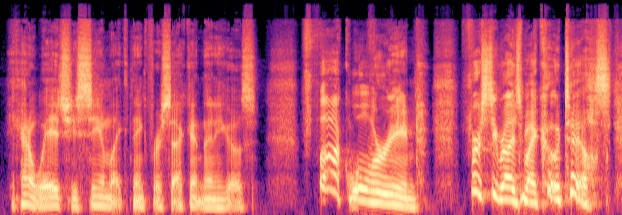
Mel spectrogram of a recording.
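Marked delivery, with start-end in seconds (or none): 3.0-6.1 higher, louder, slow hammed-up Deadpool; Deadpool line. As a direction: ham up the kid's Deadpool monologue. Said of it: "with all inflection".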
